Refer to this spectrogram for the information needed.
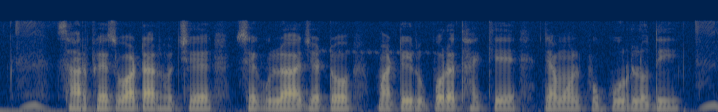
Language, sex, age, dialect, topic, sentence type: Bengali, male, 18-24, Jharkhandi, agriculture, statement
